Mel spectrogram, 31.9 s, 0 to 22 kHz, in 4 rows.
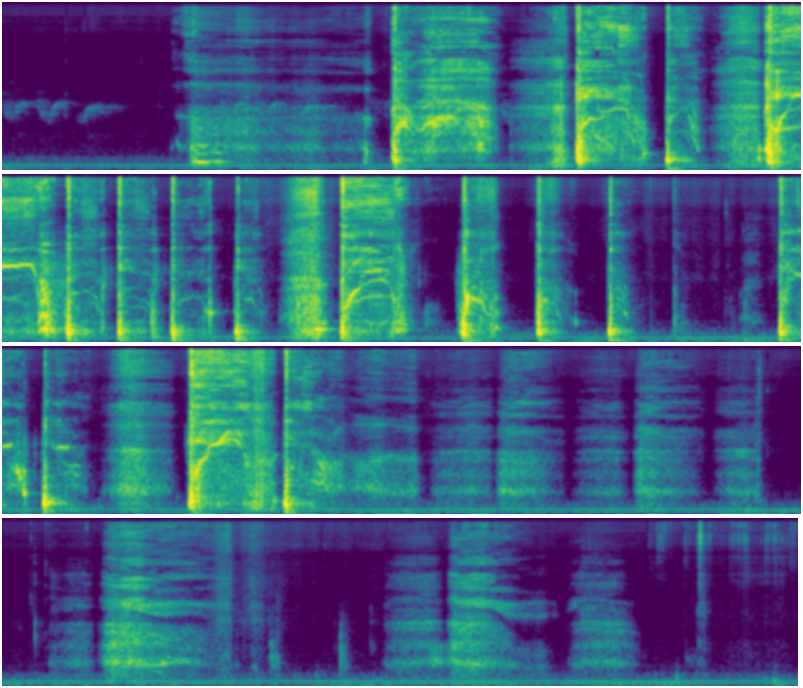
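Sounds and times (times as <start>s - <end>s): person coughing: 3.6s - 14.4s, 15.8s - 16.9s, 17.8s - 19.4s
wheezy breaths: 4.5s - 5.7s, 7.1s - 7.7s, 17.0s - 17.8s, 19.1s - 23.6s, 27.8s - 30.4s.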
